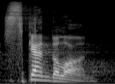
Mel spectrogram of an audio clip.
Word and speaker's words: skandalon: In the Greek, it's pronounced skandalon, the stumbling block.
